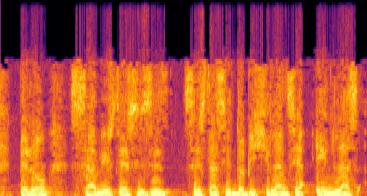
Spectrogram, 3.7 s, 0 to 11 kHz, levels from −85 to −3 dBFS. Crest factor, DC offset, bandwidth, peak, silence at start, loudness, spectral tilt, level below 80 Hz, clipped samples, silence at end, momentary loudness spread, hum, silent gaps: 6 dB; under 0.1%; 11 kHz; 0 dBFS; 0 s; -5 LUFS; -4 dB/octave; -28 dBFS; 4%; 0 s; 3 LU; none; none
